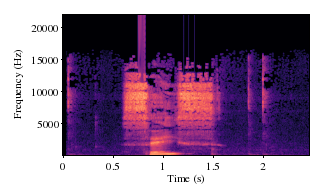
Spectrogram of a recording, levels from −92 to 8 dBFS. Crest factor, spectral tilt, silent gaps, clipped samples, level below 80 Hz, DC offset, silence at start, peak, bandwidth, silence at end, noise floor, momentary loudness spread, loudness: 18 dB; -2 dB/octave; none; under 0.1%; -62 dBFS; under 0.1%; 0.05 s; 0 dBFS; over 20 kHz; 0.45 s; -57 dBFS; 20 LU; -12 LUFS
